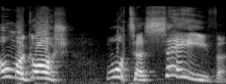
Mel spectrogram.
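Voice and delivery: high-pitched, loud, belted-out amazed exclamation.

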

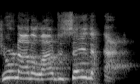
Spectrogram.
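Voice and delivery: frantic, very high, loud. Reading aloud, quoting a guard who came running: imitating a frantic guard. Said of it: "a frantic elderly guard came running up".

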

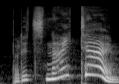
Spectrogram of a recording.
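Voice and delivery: small, high, squeaking bat voice. A young bat answers the other bats: squeaking. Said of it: "Stella Luna squeaked".

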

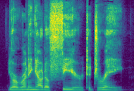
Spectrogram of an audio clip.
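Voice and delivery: ordinary delivery

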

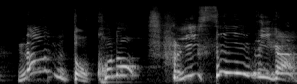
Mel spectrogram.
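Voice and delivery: very high, drawn-out TV-shopping sales voice. Showing how his voice tone rises on shopping programs: raised TV-shopping voice. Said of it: "通販番組で僕ちょっと声のトーン上がるんです".

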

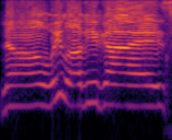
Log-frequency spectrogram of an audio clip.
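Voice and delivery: loud, very slow, drawn-out, insincere and unconvincing. Mimicking another speaker's thank-you: imitating an unconvincing thank-you. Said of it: "It was one of those, like".

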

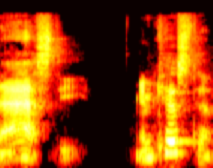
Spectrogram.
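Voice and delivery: ordinary delivery

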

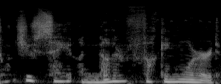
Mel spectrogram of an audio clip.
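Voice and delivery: hushed, very low and quiet voice. Recounting how he was pointed at while standing on the line, really quiet. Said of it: "it says really quietly".

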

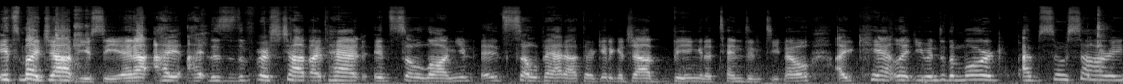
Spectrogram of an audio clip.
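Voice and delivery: teary, tearful, gushing delivery. Game master voicing the records keeper, who tears up: tearful records keeper voice. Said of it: ""You are taken down some steps by [name], the records keeper".

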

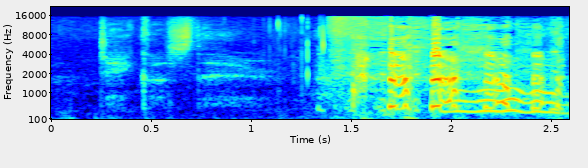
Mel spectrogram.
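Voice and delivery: very high, very loud stage whisper. Playing a character who leans down to someone: whispering in character. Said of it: "I whisper in that sort of way".

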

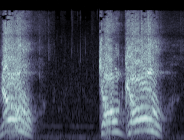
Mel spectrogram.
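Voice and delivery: piercing all-out scream, very high and very loud. Describing waking up with a jolt, the speaker acts out their own scream. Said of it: "and I'm just screaming".

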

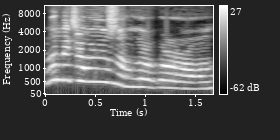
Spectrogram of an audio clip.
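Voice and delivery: words pushed out through the teeth. Showing how an actress talks through her teeth: Rosie Perez voice. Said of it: "That's how she talk like this to her teeth".

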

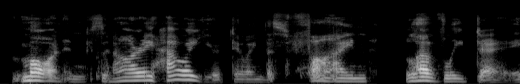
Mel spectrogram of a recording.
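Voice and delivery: slow words pushed through clenched teeth. A character, arms shaking from holding a box, greets Zanari through gritted teeth. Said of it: "you could just see him talking through, like, the gritted teeth".

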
